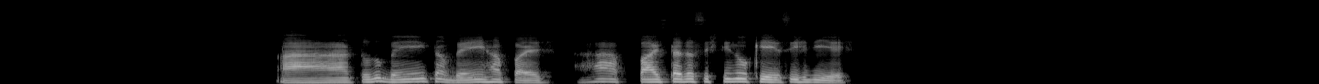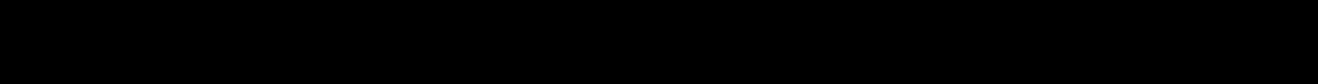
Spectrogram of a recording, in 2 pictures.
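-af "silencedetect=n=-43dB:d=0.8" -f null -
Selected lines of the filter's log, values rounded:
silence_start: 0.00
silence_end: 2.78 | silence_duration: 2.78
silence_start: 8.46
silence_end: 26.38 | silence_duration: 17.92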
